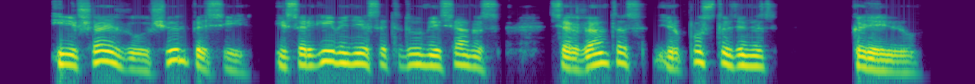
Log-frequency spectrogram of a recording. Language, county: Lithuanian, Marijampolė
